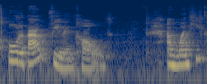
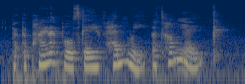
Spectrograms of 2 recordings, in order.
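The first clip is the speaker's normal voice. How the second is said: ordinary delivery, nothing marked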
